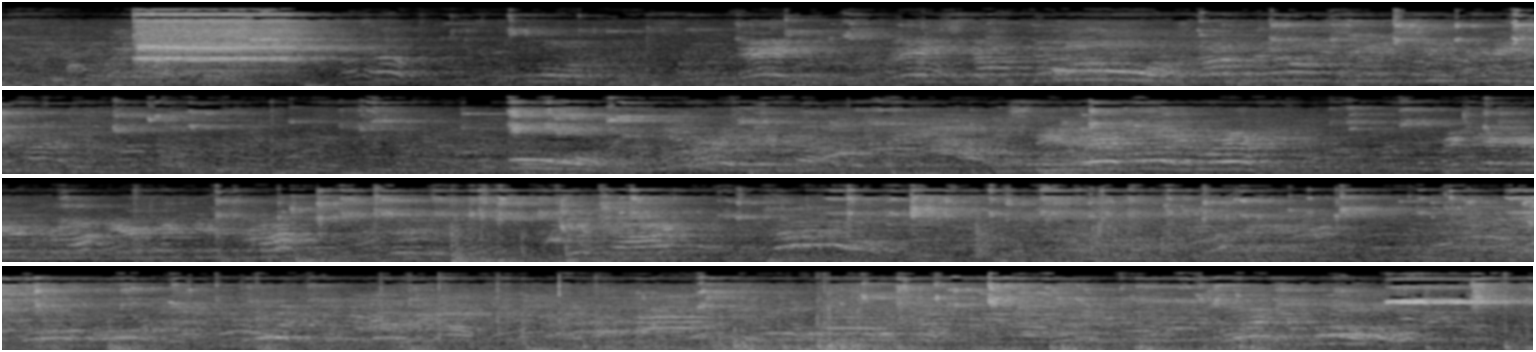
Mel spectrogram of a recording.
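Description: Basketball being dribbled on a hardwood gym floor amid the shouting voices of players and spectators, echoing in the gymnasium. A brief shrill tone sounds about a second in.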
